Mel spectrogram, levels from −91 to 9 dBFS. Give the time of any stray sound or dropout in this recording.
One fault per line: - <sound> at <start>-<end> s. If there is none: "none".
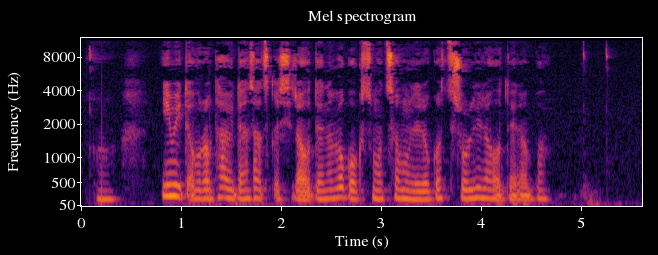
none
